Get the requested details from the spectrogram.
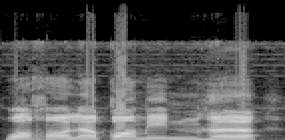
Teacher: وَخَلَقَ مِنْهَا، نون ساکن کے بعد حروف حلقی میں سے ہا ہے، نون ساکن پر غنہ نہیں کریں گے، آواز ناک میں نہیں چھپائیں گے · خا کو موٹا کرنا ہے، قاف کو موٹا کرنا ہے، جلدی پڑھیں گے، کھینچنا نہیں ہے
